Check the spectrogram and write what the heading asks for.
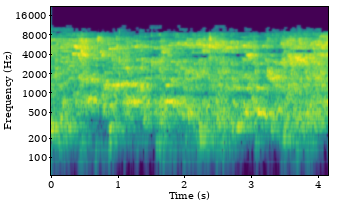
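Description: Steady background hiss, even and unchanging, with faint indistinct wavering sounds in it.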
